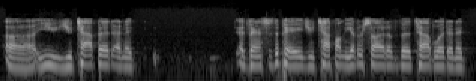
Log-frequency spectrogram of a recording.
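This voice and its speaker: A man's voice: a little high, steady tone, moderate pace, no room sound, dull audio. A man co-hosting a podcast, talking through a review in a casual, rambling, explanatory way. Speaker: podcast co-host.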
